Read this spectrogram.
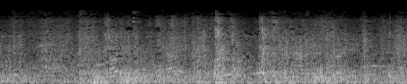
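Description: A bowling ball clunks in a ball return.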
